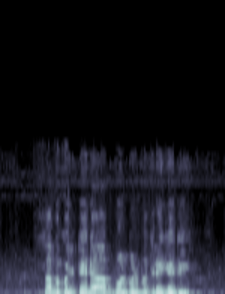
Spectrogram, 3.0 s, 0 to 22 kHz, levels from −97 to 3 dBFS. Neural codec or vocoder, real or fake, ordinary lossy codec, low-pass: none; real; Opus, 32 kbps; 10.8 kHz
